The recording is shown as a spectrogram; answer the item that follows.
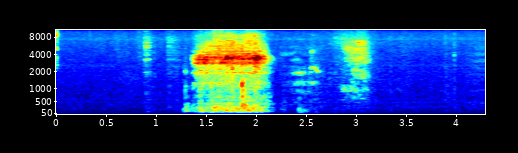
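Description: A short, breathy, snort-like sound from a person's nose and throat, about a second long, a little over a second in, followed by two fainter breaths.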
